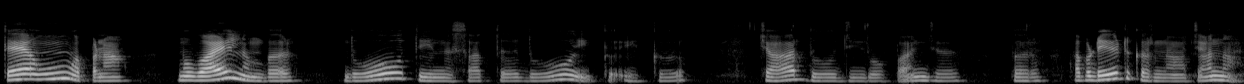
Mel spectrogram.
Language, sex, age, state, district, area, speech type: Dogri, female, 45-60, Jammu and Kashmir, Samba, rural, read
